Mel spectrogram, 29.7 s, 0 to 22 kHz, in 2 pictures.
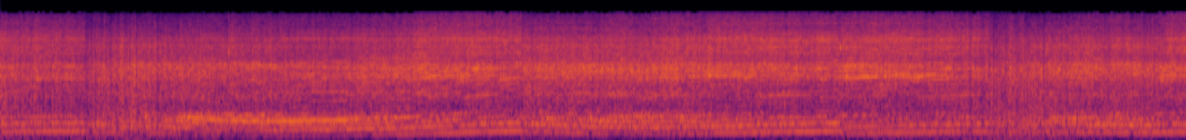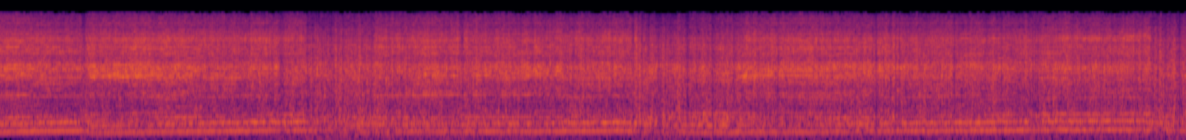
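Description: Rotax DD2 kart's 125cc two-stroke engine heard onboard at racing speed, its pitch dropping sharply as the driver brakes for corners and climbing again under acceleration, several times over.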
